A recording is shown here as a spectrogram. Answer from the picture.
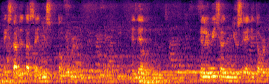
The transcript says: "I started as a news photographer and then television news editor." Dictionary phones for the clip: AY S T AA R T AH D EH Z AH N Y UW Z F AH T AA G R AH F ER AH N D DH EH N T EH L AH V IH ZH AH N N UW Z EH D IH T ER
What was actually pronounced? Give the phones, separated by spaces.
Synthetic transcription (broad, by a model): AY S T AA R T AH D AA S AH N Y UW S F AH T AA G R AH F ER AH N D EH N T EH L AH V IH SH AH N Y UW S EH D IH T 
